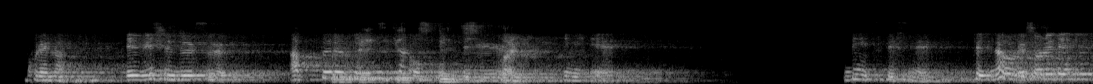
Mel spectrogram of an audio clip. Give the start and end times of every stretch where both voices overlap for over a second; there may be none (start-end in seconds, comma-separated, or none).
3.3-5.2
